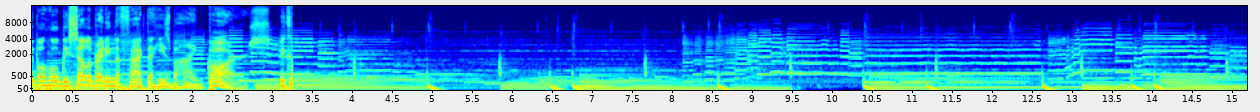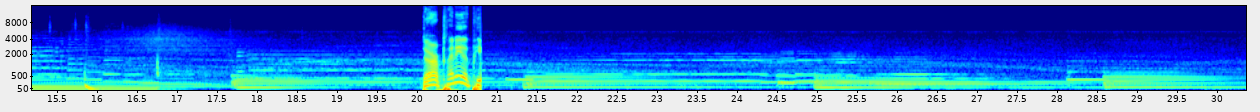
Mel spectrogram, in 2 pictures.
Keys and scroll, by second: 3.5 ctrl+s, 3.6 ctrl+alt+y, 3.6 ctrl+z, 5.8 alt+shift+c, 15.7 p.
